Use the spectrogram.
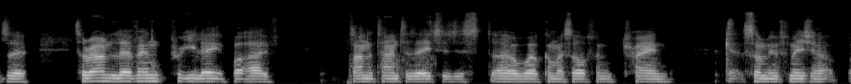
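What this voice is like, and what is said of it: London accent. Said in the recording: “I actually live in London, as you can tell by my accent”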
